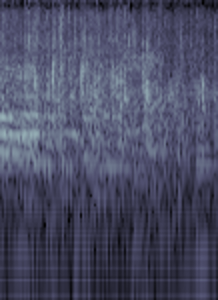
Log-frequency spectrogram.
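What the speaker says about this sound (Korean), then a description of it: "큰 박수 보내주십시오, 여러분" Studio audience applause on a classical-music variety show, a moderate burst of clapping with voices talking and laughing over it.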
